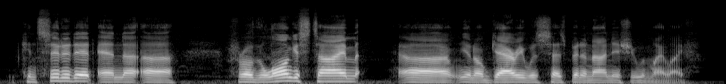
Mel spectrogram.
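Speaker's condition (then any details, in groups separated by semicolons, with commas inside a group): No condition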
